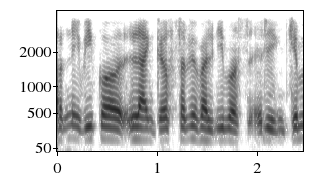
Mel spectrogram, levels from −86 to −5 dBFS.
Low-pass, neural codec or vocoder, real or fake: 3.6 kHz; codec, 16 kHz, 4 kbps, X-Codec, WavLM features, trained on Multilingual LibriSpeech; fake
